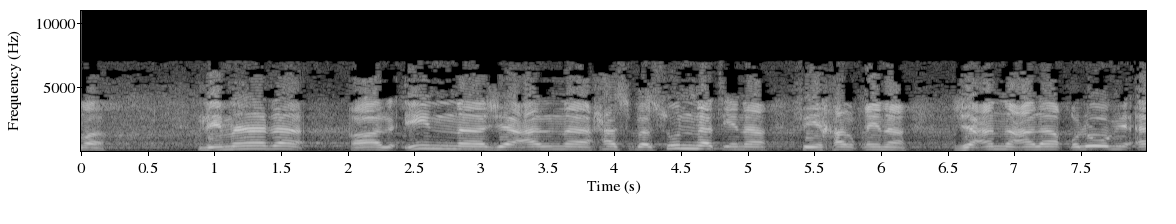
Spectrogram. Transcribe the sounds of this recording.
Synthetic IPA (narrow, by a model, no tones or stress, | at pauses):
a | lɪmaːða | qɑːlʔɪnːad͡ʒaʕalnaːħasbasʊnːana | fiːxalqɨna | d͡ʒaʕalnaʕalaqʊluːmʔa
